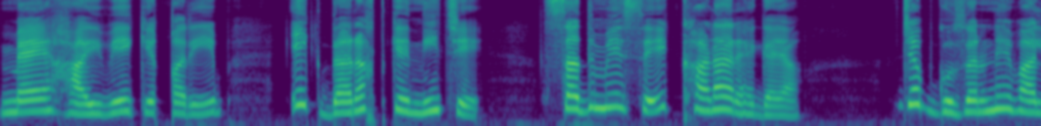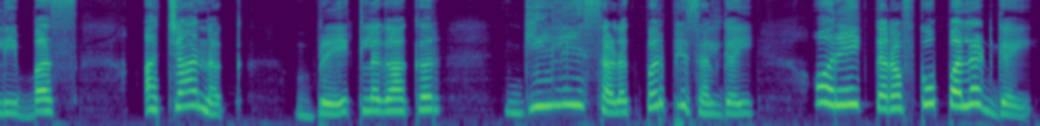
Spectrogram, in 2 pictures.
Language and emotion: Urdu, surprised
